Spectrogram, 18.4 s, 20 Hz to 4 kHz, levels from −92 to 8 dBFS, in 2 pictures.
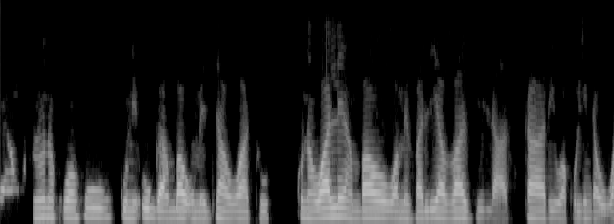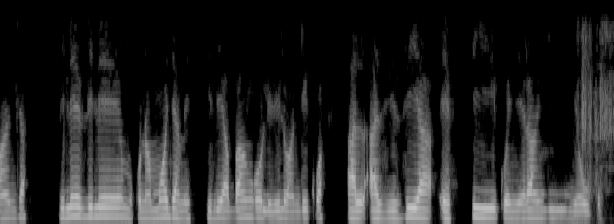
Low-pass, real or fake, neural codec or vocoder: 3.6 kHz; real; none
